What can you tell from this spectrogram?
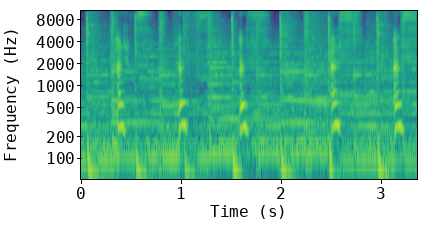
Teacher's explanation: lidah menempel di langit atas. S. Nah, gigi juga dan gigi atas gigi bawah itu hampir menempel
